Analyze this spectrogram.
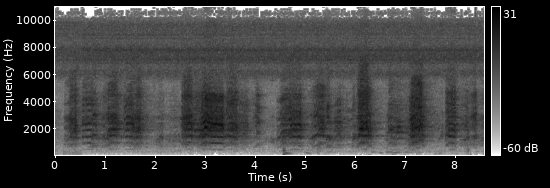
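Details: Several macaws in Manu, Peru calling with rough, scratchy squawks that overlap and come in irregular clusters, set against a hissing natural background.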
